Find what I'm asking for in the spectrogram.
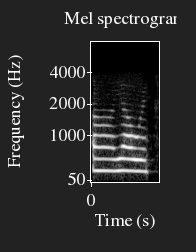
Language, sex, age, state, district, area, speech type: Manipuri, female, 18-30, Manipur, Churachandpur, urban, conversation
